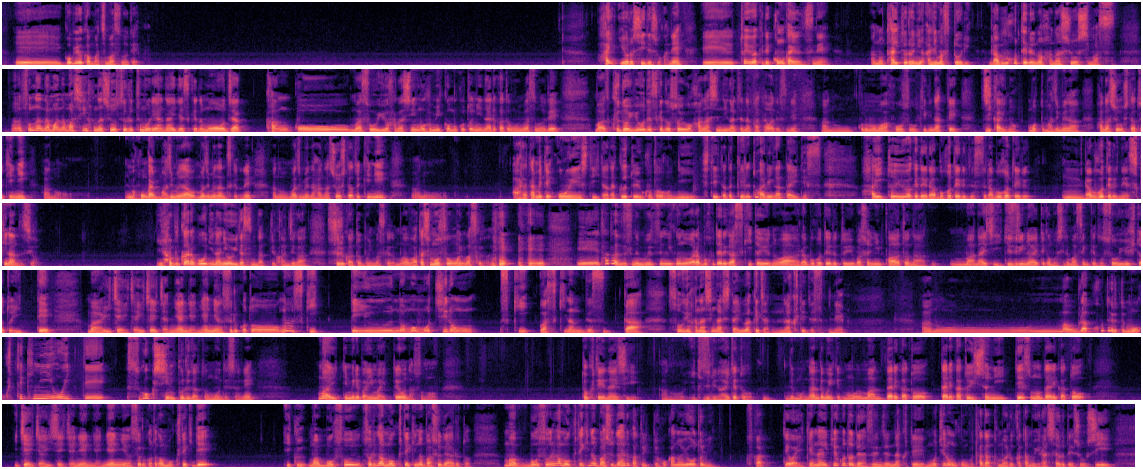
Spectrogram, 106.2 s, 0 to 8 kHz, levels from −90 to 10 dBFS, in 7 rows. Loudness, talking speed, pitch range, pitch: -18 LUFS, 375 characters per minute, 100-155 Hz, 115 Hz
